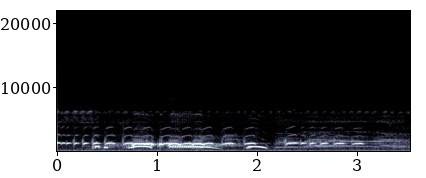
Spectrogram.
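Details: Local zebra dove singing actively, a recording meant as a lure to make rival doves answer; rapid run of mellow rolling coo notes with deeper downward-sweeping notes, a short pause, then a softer trill of quick repeated notes.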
